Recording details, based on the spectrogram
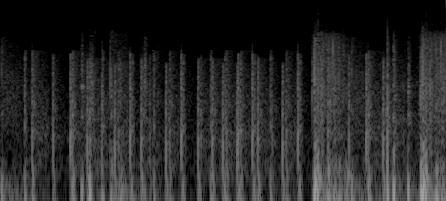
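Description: Dense musket volleys crackle in a Civil War battle in Grand Tactician. Rapid overlapping shots sound like a sustained rolling fusillade with a heavier burst near the end, and no voices are heard.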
